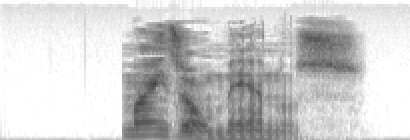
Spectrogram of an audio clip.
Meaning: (adverb) more or less; approximately; give or take; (adjective) so-so
- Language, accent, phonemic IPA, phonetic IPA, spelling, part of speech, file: Portuguese, Brazil, /ˈmajz o(w) ˈmẽ.nus/, [ˈmaɪ̯z o(ʊ̯) ˈmẽ.nus], mais ou menos, adverb / adjective, Pt mais ou menos.ogg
